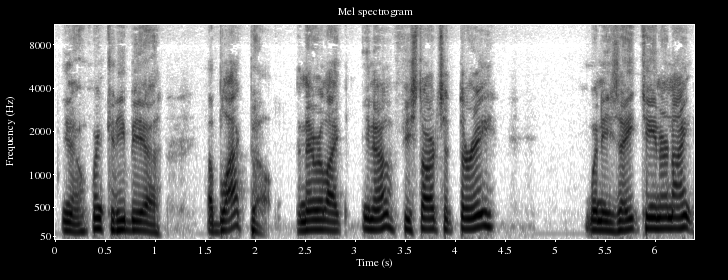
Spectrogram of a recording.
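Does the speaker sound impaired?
No.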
